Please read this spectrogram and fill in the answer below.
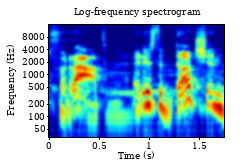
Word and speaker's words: Verrat: Elfric's unique class in the Cindered Shadows DLC of Free Houses is Verraad, which is actually pronounced Verraad, and is the Dutch and German word for betrayal, referring to his character.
